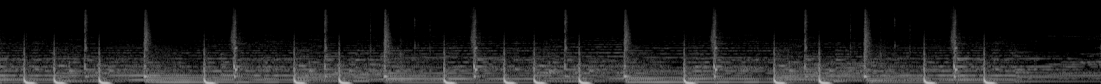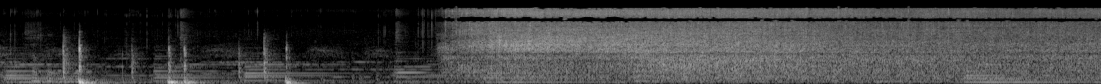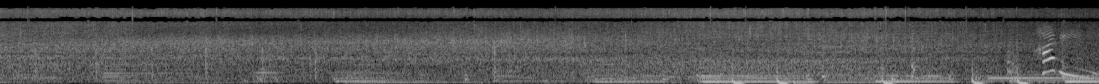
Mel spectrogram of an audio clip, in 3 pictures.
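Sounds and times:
sauce sizzling on hot plate: 11.1 - 33.0.

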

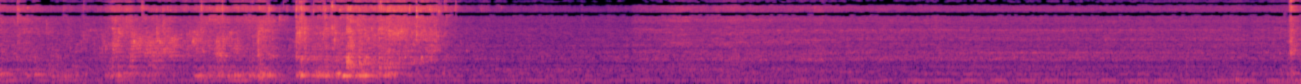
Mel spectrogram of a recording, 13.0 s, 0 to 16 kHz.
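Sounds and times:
toilet flushing water rushing: 0.0 - 4.9.

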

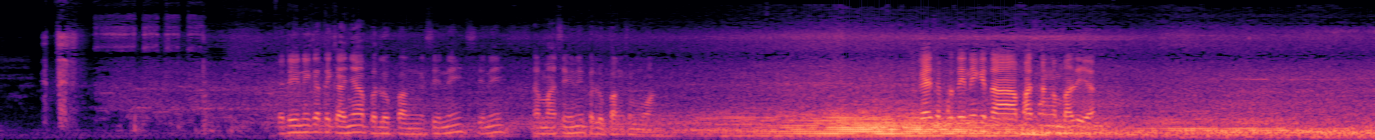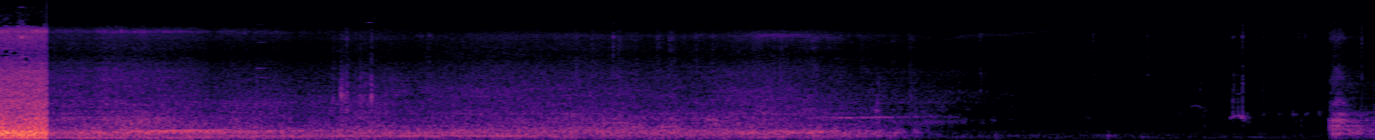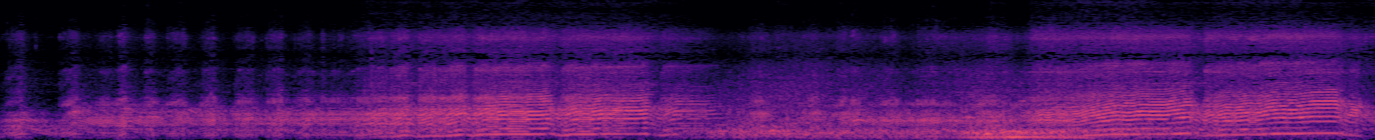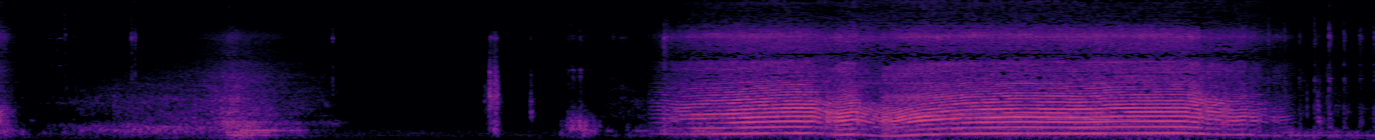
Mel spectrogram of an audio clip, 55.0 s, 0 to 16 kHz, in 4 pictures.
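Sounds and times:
motorcycle engine revving: 1.3 - 14.2, 27.0 - 41.4, 47.8 - 54.7.

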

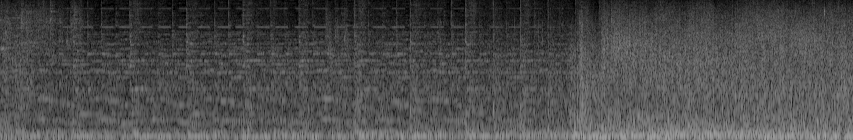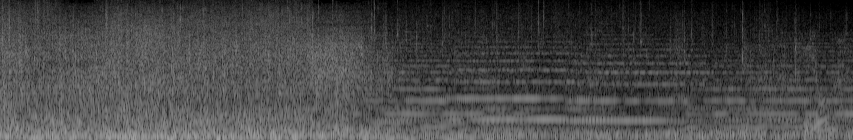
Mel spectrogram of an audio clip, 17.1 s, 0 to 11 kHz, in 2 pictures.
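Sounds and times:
rumbling fire noise: 0.0 - 17.0
bomb explosion: 5.7 - 12.5.

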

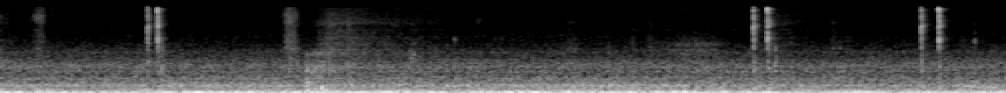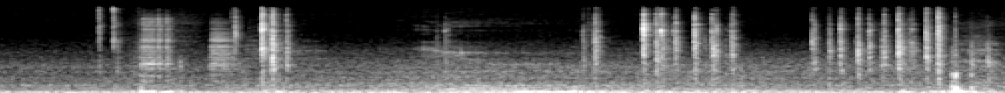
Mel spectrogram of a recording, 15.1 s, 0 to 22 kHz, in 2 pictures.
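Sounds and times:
keyboard keystrokes: 11.9 - 14.9.

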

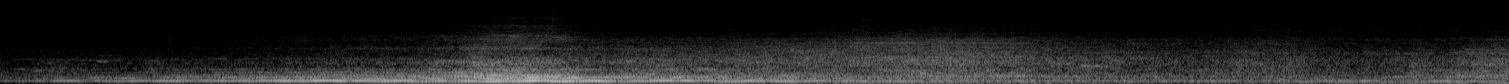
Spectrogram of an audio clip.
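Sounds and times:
vehicle engine passing by: 0.4 - 15.0.

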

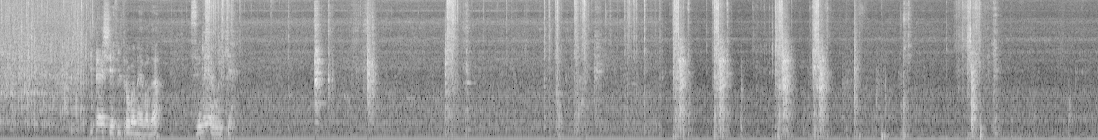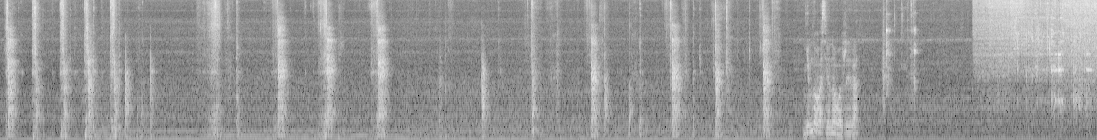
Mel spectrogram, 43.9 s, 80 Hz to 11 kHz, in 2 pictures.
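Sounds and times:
knife chopping on wooden board: 13.5 - 14.7, 15.5 - 16.6, 19.3 - 20.0, 22.0 - 25.1, 25.9 - 26.8, 27.4 - 29.8, 32.5 - 36.6, 37.2 - 37.6
low hum: 23.6 - 38.0.

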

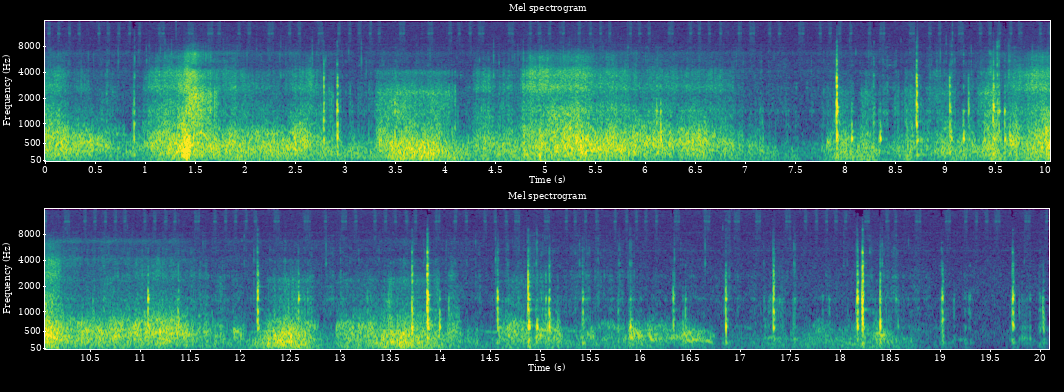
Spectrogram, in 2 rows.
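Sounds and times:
snowboard swishing through snow: 0.0 - 14.0
sharp clicks: 10.6 - 20.0.

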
